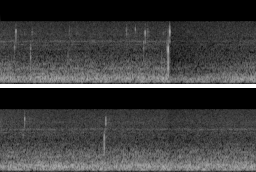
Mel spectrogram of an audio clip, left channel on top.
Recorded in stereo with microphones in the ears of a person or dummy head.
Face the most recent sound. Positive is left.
No sound to turn to.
